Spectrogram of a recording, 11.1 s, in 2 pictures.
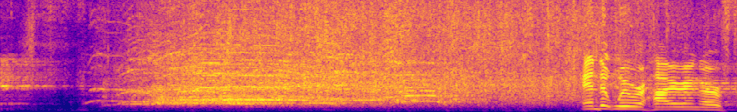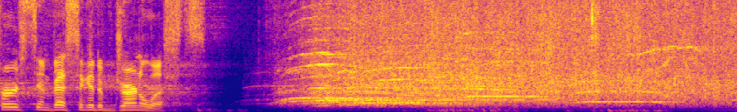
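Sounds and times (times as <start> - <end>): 
audience applause: 0.8 - 4.8, 7.6 - 11.0
speech: 4.4 - 7.1.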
